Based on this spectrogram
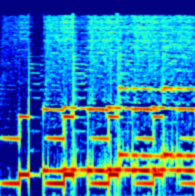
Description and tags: Dropping echo
Rough sine-wave form dropping in pitch as it echoes.
Created using Chiptone by clicking the randomize button.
